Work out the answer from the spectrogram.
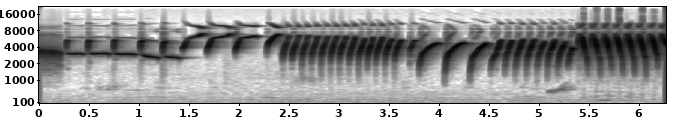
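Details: Canary song used as a prompt for other canaries: level piping notes, rising whistles, then a long series of rapid falling strokes building into a fast high trill.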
